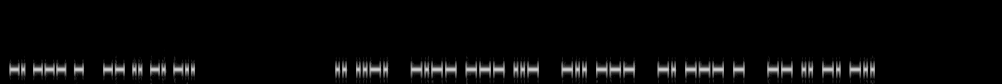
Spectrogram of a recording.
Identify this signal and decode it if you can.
Morse code, heard as a keyed tone, about 44 wpm, 700 Hz. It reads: NOT MIND IF YOU DO NOT MIND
